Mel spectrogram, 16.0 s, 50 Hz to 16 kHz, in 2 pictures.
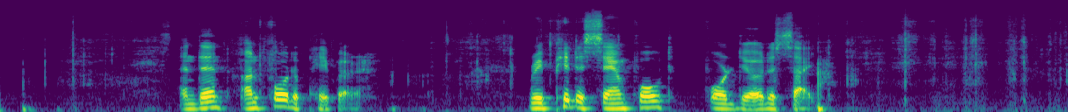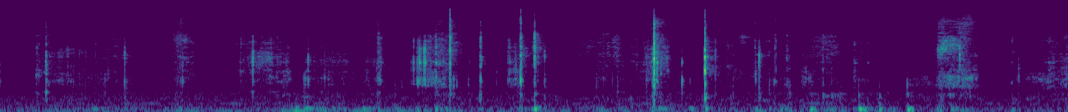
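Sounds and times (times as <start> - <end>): paper crackling as creased: 0.4 - 2.0, 3.0 - 4.2, 6.3 - 16.0
paper rustling: 6.1 - 16.0.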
